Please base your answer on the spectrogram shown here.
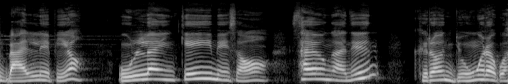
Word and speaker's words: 만렙: 사실은 이건 발음도 좀 만렙이라고 표현해야 되는지 말렙이라고 해야 되는지 아마 좀 혼동이 되실 거예요. 뭐 온라인도 온라인 온라인 이렇게 발음하듯이요. 사실이 말렙이요.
